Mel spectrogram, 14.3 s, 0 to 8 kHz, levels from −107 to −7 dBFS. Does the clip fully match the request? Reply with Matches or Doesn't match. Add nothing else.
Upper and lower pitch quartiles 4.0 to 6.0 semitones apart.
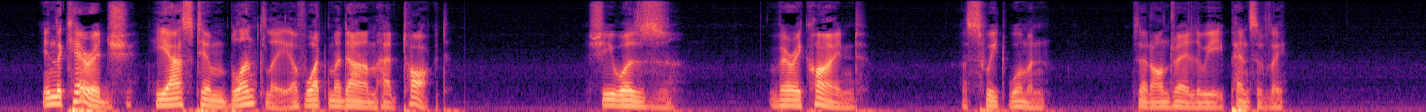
Matches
